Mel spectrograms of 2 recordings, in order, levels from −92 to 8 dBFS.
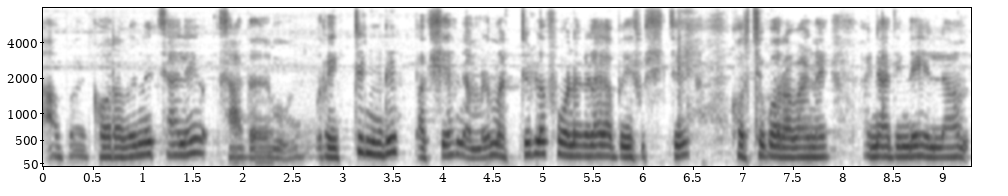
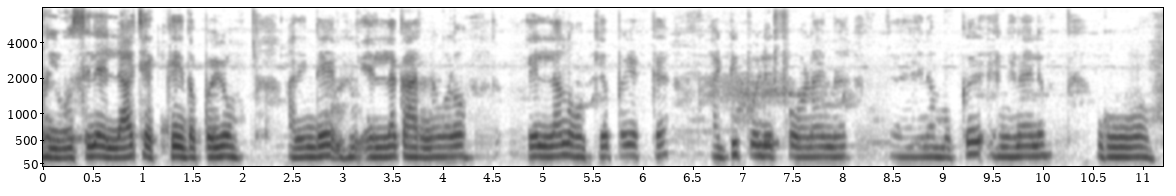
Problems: none marked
